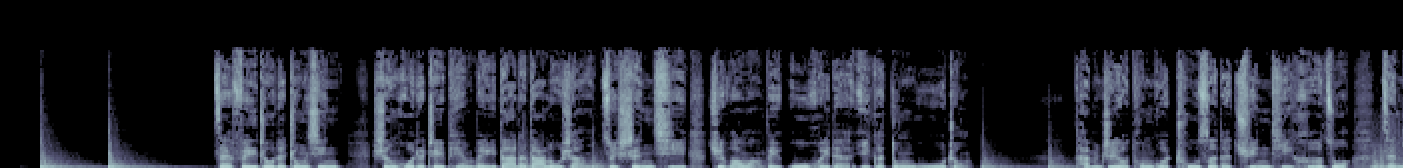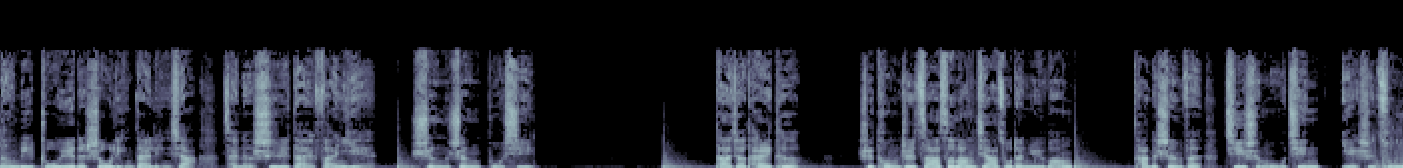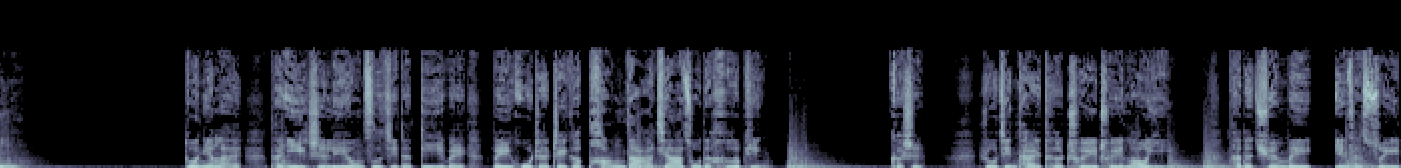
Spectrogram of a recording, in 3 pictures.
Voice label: 男, 纪录片, 洋气叙述; 磁性稳重 纪实记录

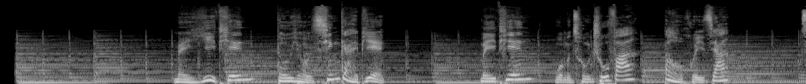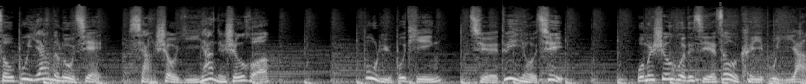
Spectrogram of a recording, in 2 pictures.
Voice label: 男 房地产广告 活泼 励志; 海珠湾; 年轻活力; 年轻时尚

